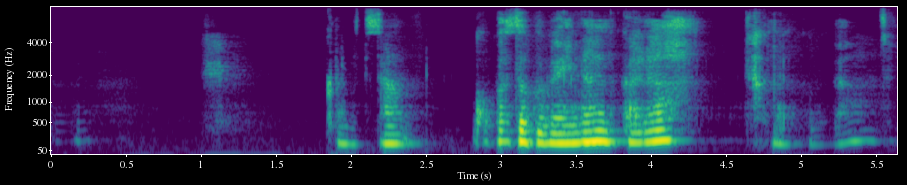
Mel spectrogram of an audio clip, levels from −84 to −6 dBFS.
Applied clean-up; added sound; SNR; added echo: neural mask model DeepFilterNet 3.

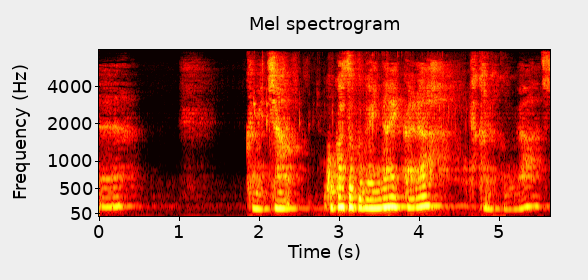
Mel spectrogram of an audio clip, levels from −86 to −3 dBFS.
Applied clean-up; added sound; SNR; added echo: neural separator model SepFormer DNS4.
